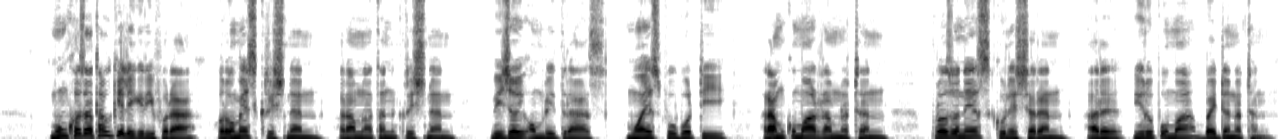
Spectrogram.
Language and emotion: Bodo, neutral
